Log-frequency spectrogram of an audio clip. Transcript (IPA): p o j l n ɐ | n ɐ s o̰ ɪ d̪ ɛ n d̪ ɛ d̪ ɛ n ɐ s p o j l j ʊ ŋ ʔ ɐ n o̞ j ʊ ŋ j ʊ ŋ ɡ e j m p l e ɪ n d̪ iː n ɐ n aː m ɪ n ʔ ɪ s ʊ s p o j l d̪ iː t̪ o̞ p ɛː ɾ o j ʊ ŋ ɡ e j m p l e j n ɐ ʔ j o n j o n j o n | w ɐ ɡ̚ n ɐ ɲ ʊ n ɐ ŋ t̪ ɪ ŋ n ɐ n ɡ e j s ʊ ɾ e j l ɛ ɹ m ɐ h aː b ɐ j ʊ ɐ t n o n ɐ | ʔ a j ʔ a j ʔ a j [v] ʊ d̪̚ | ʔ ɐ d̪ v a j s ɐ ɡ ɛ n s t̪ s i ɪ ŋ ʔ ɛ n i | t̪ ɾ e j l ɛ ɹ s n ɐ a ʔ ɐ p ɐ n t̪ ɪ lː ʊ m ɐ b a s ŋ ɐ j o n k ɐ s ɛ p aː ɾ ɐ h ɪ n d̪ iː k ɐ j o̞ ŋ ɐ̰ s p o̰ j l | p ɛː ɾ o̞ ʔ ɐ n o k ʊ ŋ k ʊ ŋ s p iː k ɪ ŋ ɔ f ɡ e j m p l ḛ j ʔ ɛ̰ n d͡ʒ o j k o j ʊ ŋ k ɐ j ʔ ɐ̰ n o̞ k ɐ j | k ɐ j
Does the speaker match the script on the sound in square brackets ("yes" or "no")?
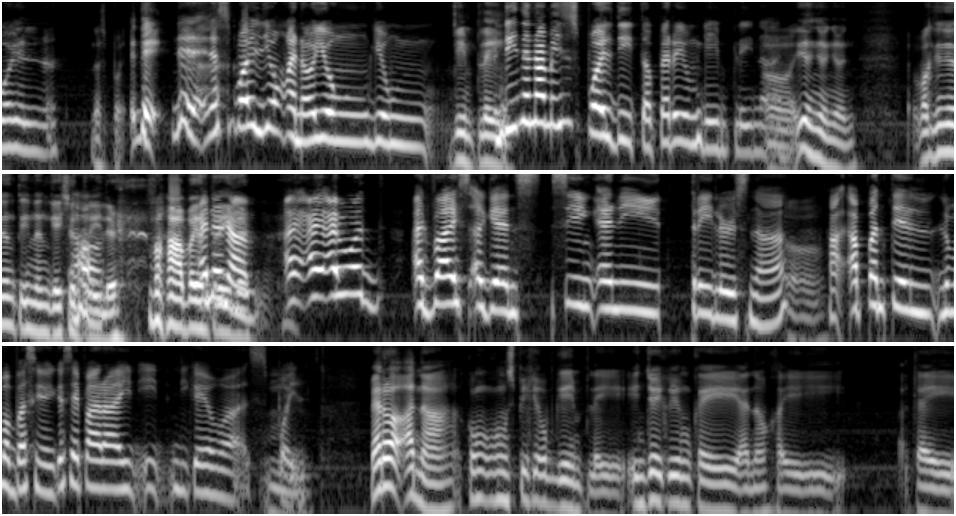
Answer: no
